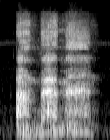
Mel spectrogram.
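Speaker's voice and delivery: very quiet, breathy, whispered hero voice. Speaker warning viewers about a Bat Cave visit, doing a Batman voice. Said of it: "I will be talking like this".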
